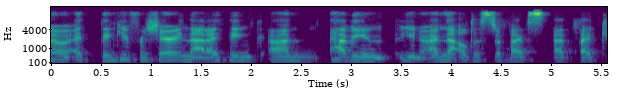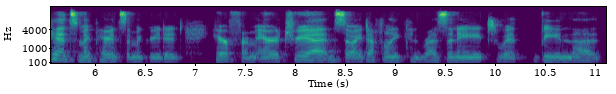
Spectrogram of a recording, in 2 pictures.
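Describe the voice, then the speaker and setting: Encouraging woman doctor hosting a panel. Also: medium pitch. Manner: warm encouraging, frequent ums. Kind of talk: casual online panel discussion.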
